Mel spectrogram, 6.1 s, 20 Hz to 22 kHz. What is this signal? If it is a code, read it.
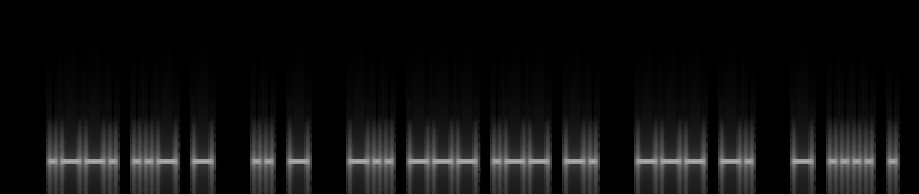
Morse code, heard as a keyed tone, about 30 wpm, 700 Hz. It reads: PUT IT DOWN ON THE
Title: Sentences from Top 1400 Words 30wpm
